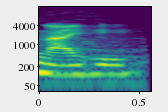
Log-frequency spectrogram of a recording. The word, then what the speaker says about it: Nighy: 90% sure because I think it's Nighy. Right? Yeah. Is how you pronounce it.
